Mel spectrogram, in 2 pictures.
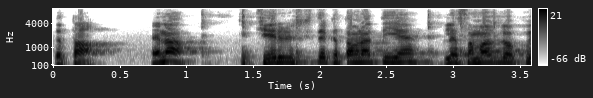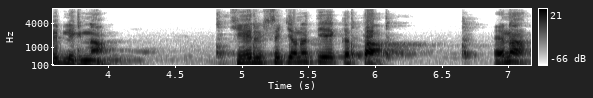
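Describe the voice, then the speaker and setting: A middle-aged man leads an exam-prep class at a fairly high pitch. He dictates slowly, says each phrase several times, and keeps checking that his students are keeping up. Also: slight background noise. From Rajasthan. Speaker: teacher.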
